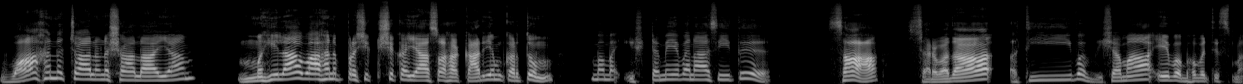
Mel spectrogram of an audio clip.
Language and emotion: Sanskrit, disgusted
